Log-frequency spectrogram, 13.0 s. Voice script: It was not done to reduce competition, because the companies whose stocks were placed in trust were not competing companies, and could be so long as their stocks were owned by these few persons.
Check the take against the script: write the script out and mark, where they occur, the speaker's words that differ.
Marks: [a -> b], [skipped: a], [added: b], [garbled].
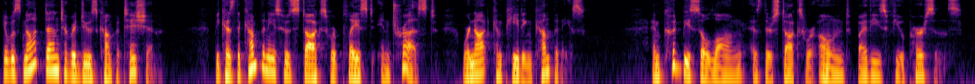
It was not done to reduce competition, because the companies whose stocks were placed in trust were not competing companies, and could be so long as their stocks were owned by these few persons.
